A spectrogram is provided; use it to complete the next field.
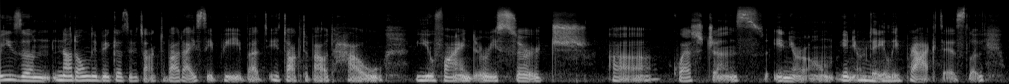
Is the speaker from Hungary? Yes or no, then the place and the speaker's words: no; Albania; moved away as an adult; now in United States; I am originally from Albania, and I have been a nurse there for 8 years, and then I moved to the U.S.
